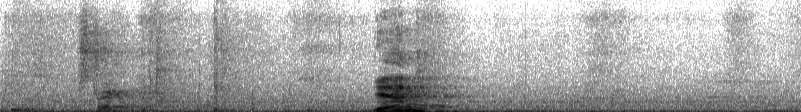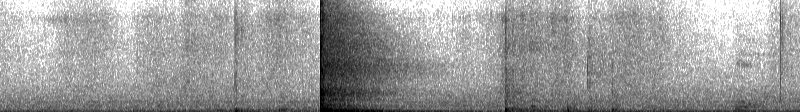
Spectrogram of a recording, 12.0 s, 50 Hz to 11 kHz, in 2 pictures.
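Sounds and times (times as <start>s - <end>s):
body slapping a mat: 7.8s - 9.1s, 9.7s - 10.6s.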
